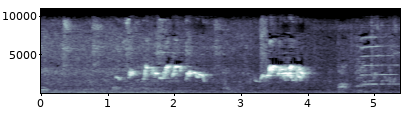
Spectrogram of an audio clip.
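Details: Red-whiskered bulbul kept at a bird café, tamed and trained to run its song phrases (chạy cầu) in a leisurely rhythm: two short bursts of bright warbling chirps over a steady low hum, with faint voices.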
